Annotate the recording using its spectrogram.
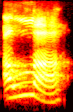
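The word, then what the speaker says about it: الله: observed in the Quran, Allah's name there is lam, but we do not pronounce it in tarqiq. Lam is a tarqiq letter. You can see in my screen, lam comes under tarqiq letters. So, but in Allah, Allah, so it's a tafkhim letter.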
